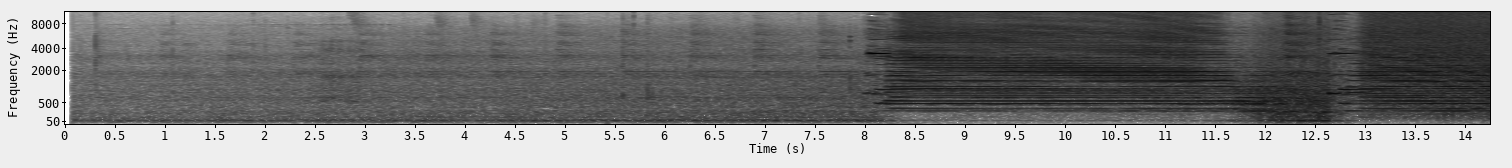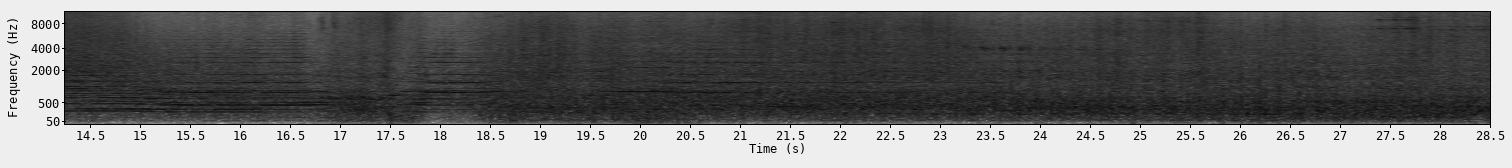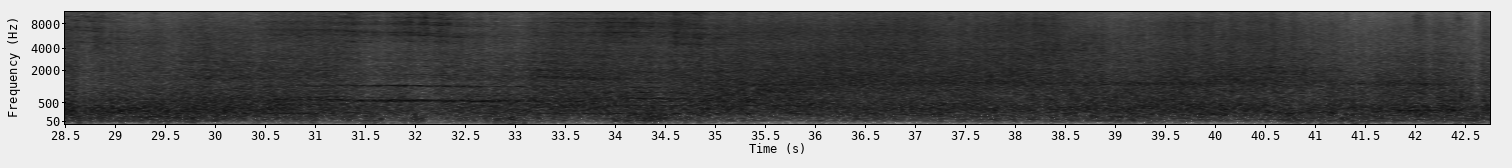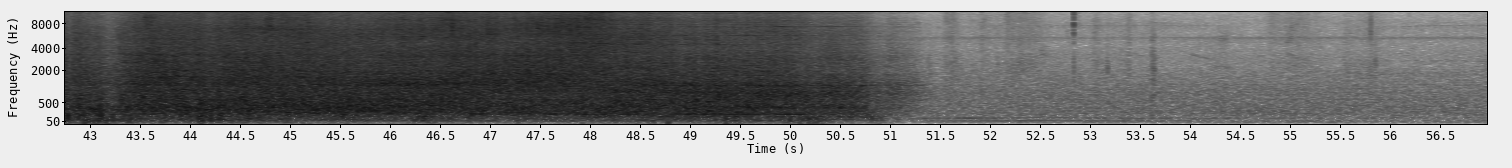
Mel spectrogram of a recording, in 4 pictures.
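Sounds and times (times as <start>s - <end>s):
train wheels clattering over rails: 18.6s - 49.6s
wheel squealing on rail: 19.6s - 24.7s, 30.8s - 35.2s.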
